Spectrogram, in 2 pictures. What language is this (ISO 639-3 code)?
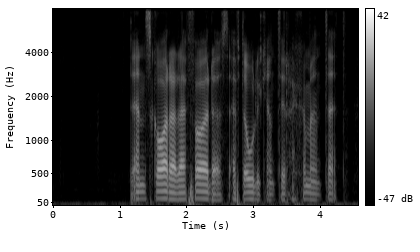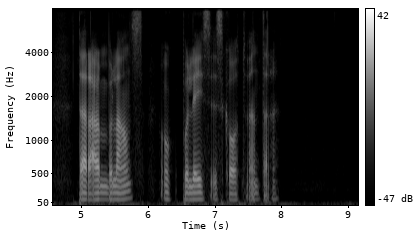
swe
